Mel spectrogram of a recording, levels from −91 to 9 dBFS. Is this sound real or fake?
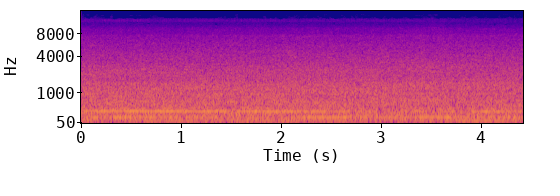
fake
